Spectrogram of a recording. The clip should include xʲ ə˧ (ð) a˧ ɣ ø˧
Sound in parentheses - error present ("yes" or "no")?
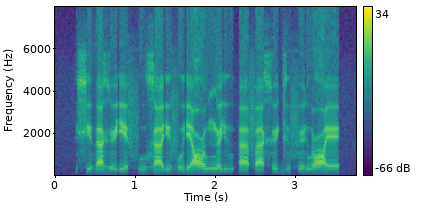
no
